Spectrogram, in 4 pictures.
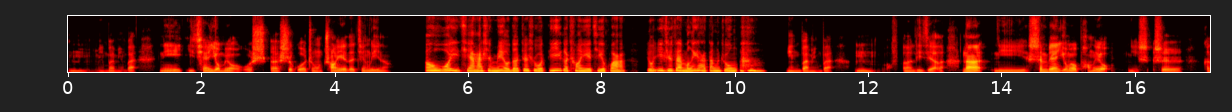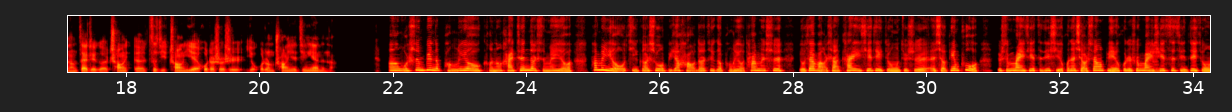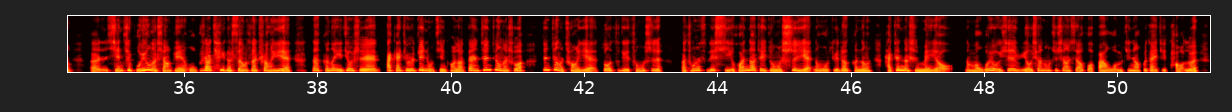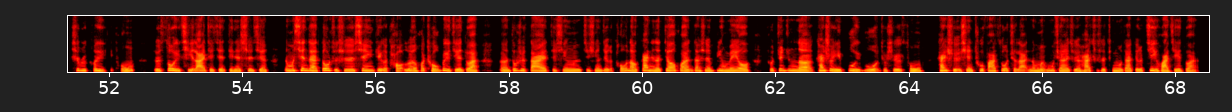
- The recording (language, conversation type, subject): Chinese, advice, 我该在什么时候做重大改变，并如何在风险与稳定之间取得平衡？
- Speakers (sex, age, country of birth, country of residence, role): female, 55-59, China, United States, user; male, 35-39, China, United States, advisor
- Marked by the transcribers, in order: laugh; other noise; other background noise; laughing while speaking: "这个"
